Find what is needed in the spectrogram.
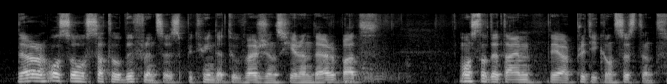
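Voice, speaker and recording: With a Polish accent, a man talks at a fairly quick pace, his fairly low voice showing ordinary pitch variation. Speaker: YouTuber giving Bible commentary. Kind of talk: solo commentary from notes. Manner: casual, conversational.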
